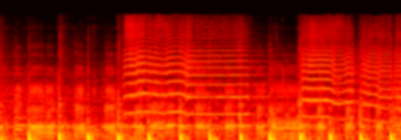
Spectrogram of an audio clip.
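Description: Live brass-and-drums band, with baritone saxophone, trumpet and drums, playing a fast dance groove over a steady drum beat. A horn holds a long high note with a bend in the middle.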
